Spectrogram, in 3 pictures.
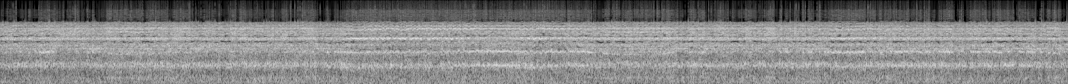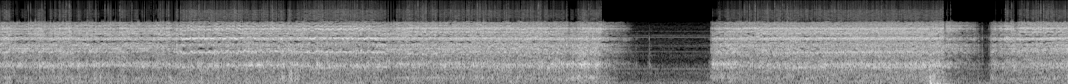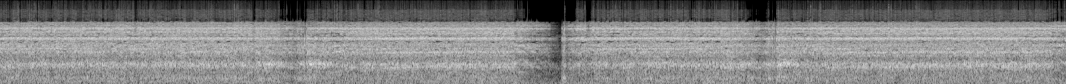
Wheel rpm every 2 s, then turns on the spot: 230, 230, 220, 220, 230, 230, 220, 210, 60, 180, 150, 200, 150, 150, 140, 200.
none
